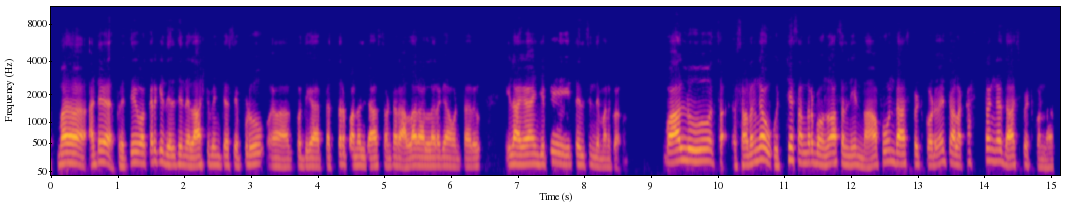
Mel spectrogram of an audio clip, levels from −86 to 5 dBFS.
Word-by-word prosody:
మా 325 - +9 0.4
అంటే, 180 - 0 0.2
ప్రతి 125 +7 -5
ఒక్కరికి 175 +3 -4
దెలిసిందే, 135 -1 -3
లాస్ట్ 130 - +1
బెంచెస్ 135 -1 -6
ఎప్పుడు 140 +4 -5 0.3
ఆహ్, 115 -1 -1
కొద్దిగా 120 0 -1 0.2
పెత్తర 150 - -2
పనులు 130 -1 -1
జేస్తుంటరు, 125 +1 -1
అల్లరి 130 0 +4
అల్లరిగా 125 0 -1
ఉంటారు, 115 +1 -5 0.5
ఇలాగా 145 0 +4
అని 150 -1 -6
చెప్పి 170 +4 -6 0.3
తెలిసిందే 135 -3 -8
మనకు. 110 -2 -9 0.8
వాళ్ళు 195 +3 +7 0.4
స - - -3 0.3
సడెన్‌గా 155 +10 +3 0.2
వచ్చే 130 - -2
సందర్భంలో, 160 -3 -1
అసలు 160 -2 -4
నేను 140 -2 -7
నా - - 0
ఫోన్ 180 +2 -5
దాసిపెట్టుకోవడమే 150 0 -2
చాలా - - +3
కష్టంగా 185 +2 -4
దాసిపెట్టుకున్నా 115 -5 -3
140 Hz, 135 wpm, -21 LUFS, 125-165 Hz, 0.8 s, మా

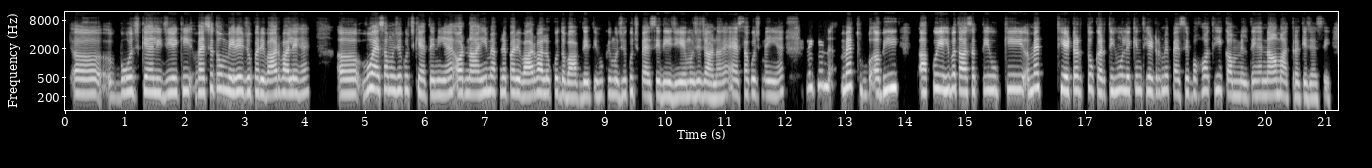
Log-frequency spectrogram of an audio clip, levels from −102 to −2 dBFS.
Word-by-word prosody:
अ, 235 -3 -1 0.2
बोझ 250 +1 -1
कह 260 -2 +3
लीजिए 245 0 +1
कि 265 0 -1
वैसे 250 +4 +2
तो 295 - 0
मेरे 260 -2 +4
जो 255 +1 -1
परिवार 235 -1 +2
वाले 240 -1 +3
हैं 235 +3 -6 0.5
अ, - - -1 0.4
वो 285 +8 +3
ऐसा 285 0 +3
मुझे 275 0 0
कुछ 270 -1 -5
कहते 225 -2 0
नहीं 225 0 -1
है 245 +3 +1
और 245 0 +3
ना 230 -1 +1
ही 235 +3 0
मैं 260 - +1
अपने 250 0 -2
परिवार 220 -3 +3
वालों 235 -1 +2
को 245 - -1
दबाव 200 -3 -1
देती 205 +1 -1
हूँ 210 +1 -6
कि, 235 - -6
मुझे 225 -1 -3
कुछ 255 0 -5
पैसे 210 -1 0
दीजिए 200 0 +1
मुझे 210 +1 -2
जाना 195 -2 -1
है 215 +2 -5
ऐसा 225 +2 -3
कुछ 230 -2 -3
नहीं 215 -2 -2
है। 230 - -5 0.4
लेकिन 330 +1 0 0.3
मैं 330 +2 +7
थु 265 - -4
ब - - -4
अभी 275 +6 +5 0.4
आपको 250 +5 -1
यही 275 -1 +6
बता 275 -2 +3
सकती 260 +1 -4
हूँ 275 -2 -2
कि, 285 -1 +1
मैं 305 +4 +6 0.4
थिएटर 270 0 +5
तो 290 - -1
करती 245 +1 +1
हूँ 275 +2 0
लेकिन 270 0 -1
थिएटर 255 -1 0
में 275 - -3
पैसे 235 0 -3
बहुत 265 +4 -6
ही 275 0 -1
कम 225 -2 -1
मिलते 195 +1 -4
हैं 220 0 -5
नाम 220 +1 +1
मात्र 205 -2 -3
के 195 +1 -2
जैसे। 190 -1 -8
240 Hz, 205 wpm, -20 LUFS, 220-265 Hz, 0.5 s, मैं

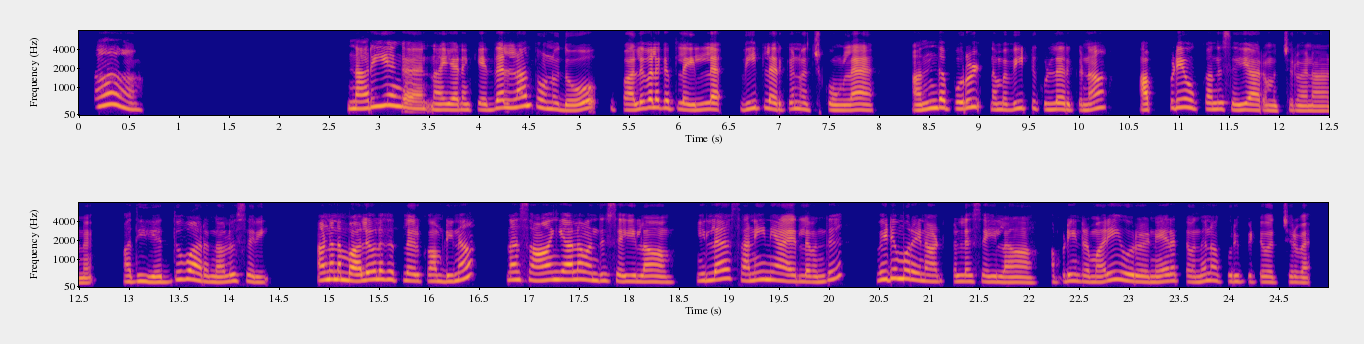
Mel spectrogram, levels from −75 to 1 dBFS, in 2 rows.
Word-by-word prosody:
ஆ. 320 - +1 2.1
நெறையங்க. 330 +7 +4 0.2
நான் 205 0 +1
எனக்கு 200 +1 -3
எதெல்லாம் 275 - +3
தோணுதோ, 210 -8 -1 0.3
இப்ப 200 - -21
அலுவலகத்தில 245 -2 +2
இல்ல, 220 +2 +1 0.3
வீட்ல 255 0 0
இருக்கேன்னு 225 +2 -4
வச்சுக்கோங்களேன். 195 0 +1 0.5
அந்தப் 260 +4 +2
பொருள் 280 +6 +3
நம்ம 210 0 -2
வீட்டுக்குள்ள 240 -4 -3
இருக்குனா, 195 +3 -1 0.5
அப்பிடியே 270 +8 0
உட்காந்து 225 -1 -3
செய்ய 195 +1 +1
ஆரம்பிச்சுருவேன் 175 -1 -4
நானு. 165 0 -2 0.4
அது 210 +2 -3 0.2
எதுவா 285 +10 0
இருந்தாலும் 205 +3 -1
சரி. 190 -3 -2 0.6
ஆனா 275 +3 +5
நம்ம 270 -2 +4
அலுவலகத்தில 270 -1 +1
இருக்கோம் 225 0 -2
அப்பிடின்னா, 225 - 0 0.4
"நான் 275 0 +2
சாயங்காலம் 275 +3 +5
வந்து 245 -2 -1
செய்யலாம். 205 -2 +1 0.4
இல்ல, 255 +3 +1 0.2
சனி, 245 +3 0
ஞாயிறுல 215 -5 +1
வந்து, 210 +9 -3 0.5
விடுமுறை 300 -2 +3
நாட்கள்ல 215 0 -3
செய்யலாம்." 185 -2 -1 0.3
அப்பிடின்றமாரி 215 +2 -2
ஒரு 215 -3 +2 0.2
நேரத்த 230 +2 -2
வந்து 210 +5 -3
நான் 230 -4 -6
குறிப்பிட்டு 205 -2 -6
வச்சுருவேன். 185 -1 -6
220 Hz, 120 wpm, -20 LUFS, 200-265 Hz, 2.1 s, ஆனா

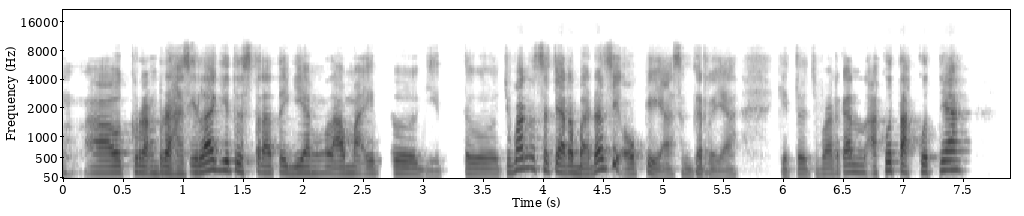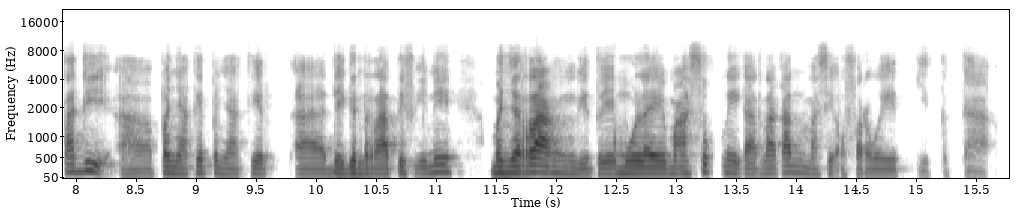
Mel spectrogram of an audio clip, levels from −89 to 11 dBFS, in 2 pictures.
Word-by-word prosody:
eee, 150 +1 +2
kurang 155 -3 +2
berhasil 145 +1 +3
lagi 215 +1 +8
tuh 190 -3 +3
strategi 155 -2 -1
yang 145 0 -4
lama 140 +1 +1
itu 145 -1 -3
gitu 120 +4 -6
cuman 240 +10 +3
secara 185 -7 +3
badan 130 - +4
sih - - +2
oke 130 +2 -2
ya 115 - -6
seger 125 +2 -6
ya, 110 +1 -10 0.4
gitu 120 +1 -7
cuman 130 +2 -4
kan 170 +2 0
aku 175 +8 +1
takutnya, 215 +6 +2 0.4
tadi, 175 +1 -1
eee, 115 -1 -10
penyakit-penyakit, 135 -2 -4 0.2
eee, 120 -1 -5
degeneratif 135 +1 -1
ini 165 +4 -2 0.4
menyerang 150 -1 +6
gitu 120 +2 -7
ya 135 - -1
mulai 140 0 +4
masuk 140 +5 -4
nih 140 - -4
karena 130 +2 -4
kan 155 0 -2
masih 125 -2 -10
overweight 120 -1 -9
gitu, 95 -1 -24
Kak. - - -16
140 Hz, 155 wpm, -23 LUFS, 125-155 Hz, 0.4 s, lagi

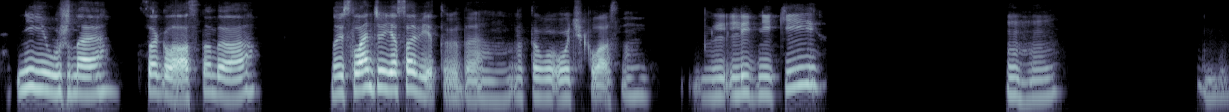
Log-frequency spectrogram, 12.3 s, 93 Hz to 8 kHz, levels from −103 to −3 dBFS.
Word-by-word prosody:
Не 235 0 0
южная, 205 -1 +2 0.3
согласна, 205 0 +2
да. 180 +3 +1 0.8
Но 195 - -1
Исландию 235 +4 +6
я 225 - +7
советую, 225 -3 +1
да, 80 - -8 0.3
это 175 +1 -5
о 175 0 -3
очень 170 +1 -4
классно. 180 0 -7 0.5
Ле 175 +1 -11
ледники. 200 +9 -6 1.9
Мгм. 175 +1 -11 1.4
Вот. 170 -8 -22
190 Hz, 85 wpm, -27 LUFS, 180-220 Hz, 1.9 s, я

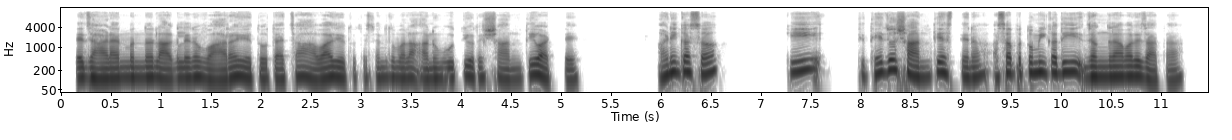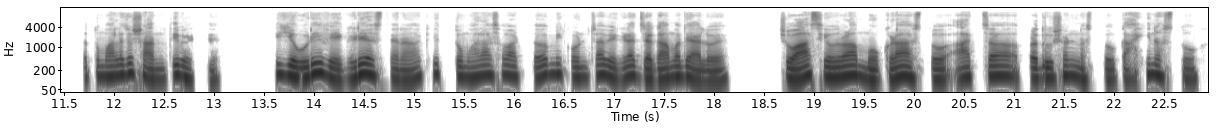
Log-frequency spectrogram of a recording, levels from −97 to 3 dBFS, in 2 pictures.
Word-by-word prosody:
ते 120 - +2
झाडांमधनं 120 +1 +2
लागलेलं 115 +2 +1
वारं 105 +3 +1
येतो, 115 -4 0
त्याचा 105 +4 -3
आवाज 115 +3 +2
येतो. 115 -1 -2
त्याच्याने 115 0 -6
तुम्हाला 115 -1 -1
अनुभूती 115 +3 -2
होते, 120 -2 -1
शांती 105 +3 -4
वाटते. 110 -6 0 0.9
आणि 165 +5 +4
कसं, 170 -2 +2 0.7
की 190 +5 +1 0.4
तिथे 150 +5 -1
जो 205 +4 +4
शांती 130 -3 +1
असते 150 -6 -1
ना, 120 +1 0 0.2
असं 130 +7 0 0.2
तुम्ही 170 +1 +4
कधी 170 0 +3
जंगलामध्ये 130 +1 +3
जाता, 100 -3 -3
तर 120 0 -18
तुम्हाला 130 +1 +1
जो 155 +2 +2
शांती 110 0 -2
भेटते, 105 -6 -3
ती 145 +7 -7
एवढी 130 +6 +5
वेगळी 115 +5 +2
असते 130 -7 0
ना, 100 +2 -1
की 155 - -3 0.2
तुम्हाला 125 +2 0
असं 145 +1 -3
वाटतं 130 -1 -2
मी 155 - 0
कोणच्या 125 0 -3
वेगळ्या 125 -1 +1
जगामध्ये 115 +4 +1
आलोय. 95 -1 -1 0.6
श्वास 115 +5 +3
एवढा 125 +3 +5
मोकळा 110 -1 +1
असतो 110 -2 -2 0.2
आजचं 130 +2 0
प्रदूषण 115 +3 0
नसतो, 105 -1 -4
काही 100 +9 -5
नसतो. 125 -6 -2
120 Hz, 145 wpm, -24 LUFS, 110-135 Hz, 0.9 s, एवढी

